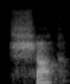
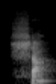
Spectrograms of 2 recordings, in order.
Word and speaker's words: chaque: Chaque. Is that pronounced correctly? It's very close. The sound is a bit softer, more like shack, with the ch sounding like the sh in ship.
